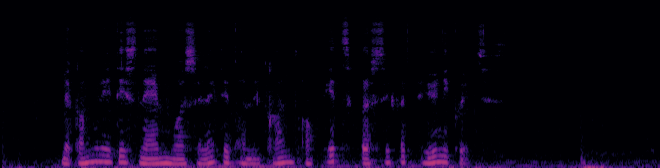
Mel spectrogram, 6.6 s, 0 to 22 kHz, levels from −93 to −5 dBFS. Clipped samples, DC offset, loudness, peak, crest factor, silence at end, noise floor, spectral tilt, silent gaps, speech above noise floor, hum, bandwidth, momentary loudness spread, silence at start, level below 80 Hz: under 0.1%; under 0.1%; -57 LUFS; -42 dBFS; 16 dB; 0.05 s; -76 dBFS; -5.5 dB/octave; none; 20 dB; none; 16 kHz; 9 LU; 0.05 s; -72 dBFS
